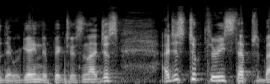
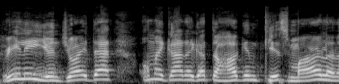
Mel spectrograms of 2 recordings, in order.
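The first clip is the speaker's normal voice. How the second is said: higher, incredulous retelling; teasing surprise, pitched up; mock amazement; 7 semitones higher than usual. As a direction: play up the disbelief. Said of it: "I said".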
